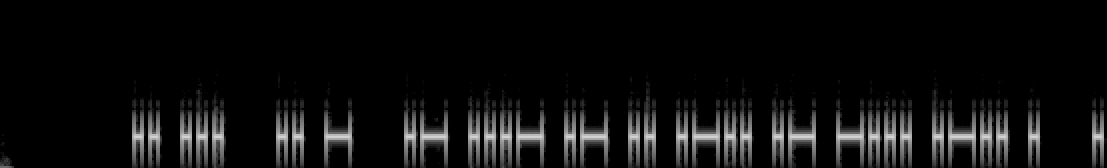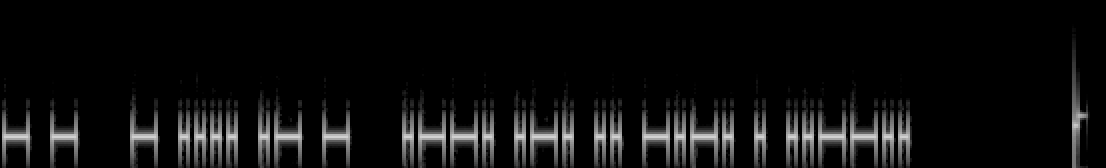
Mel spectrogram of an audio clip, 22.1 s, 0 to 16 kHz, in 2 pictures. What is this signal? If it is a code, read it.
Morse code, heard as a keyed tone, about 15 wpm, 700 Hz. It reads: IS IT AVAILABLE AT THAT PRICE?
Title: Sentences from Top 1000 Words - Review Part 3 - 15wpm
